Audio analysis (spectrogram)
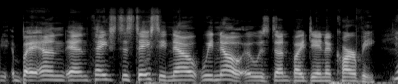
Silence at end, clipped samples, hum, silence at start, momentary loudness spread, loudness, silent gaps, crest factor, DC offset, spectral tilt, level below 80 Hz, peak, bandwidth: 0 s; under 0.1%; none; 0 s; 4 LU; -19 LUFS; none; 16 dB; under 0.1%; -3 dB/octave; -40 dBFS; -4 dBFS; 15.5 kHz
